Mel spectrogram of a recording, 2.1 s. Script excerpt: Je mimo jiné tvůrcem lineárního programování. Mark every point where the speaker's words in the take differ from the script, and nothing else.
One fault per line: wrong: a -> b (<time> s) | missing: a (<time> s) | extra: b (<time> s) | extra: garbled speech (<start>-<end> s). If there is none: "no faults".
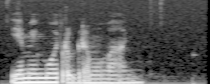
missing: jiné tvůrcem lineárního (0.6 s)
